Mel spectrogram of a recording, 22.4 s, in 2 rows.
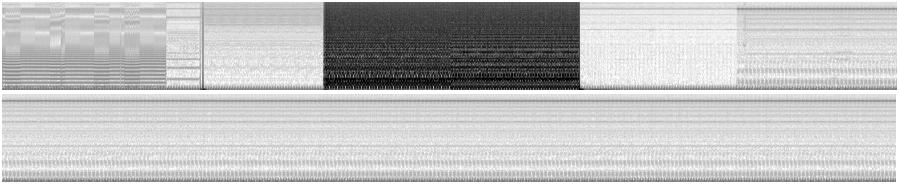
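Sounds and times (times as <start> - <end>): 
CSG8580R5 chip synthesizer chords: 4.0 - 7.3.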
